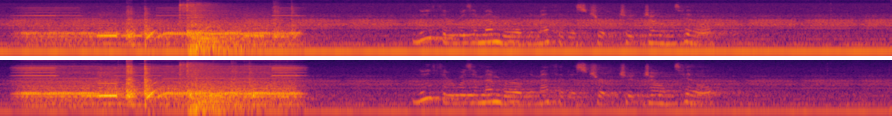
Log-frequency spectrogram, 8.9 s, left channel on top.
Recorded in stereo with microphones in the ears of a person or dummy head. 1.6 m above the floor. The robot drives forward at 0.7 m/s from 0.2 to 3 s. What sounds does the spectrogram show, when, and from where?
1.8 s a door slam: 20° left (ahead or behind), 6 m
4.1 s a woman speaking: 10° left (ahead or behind), 1.7 m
